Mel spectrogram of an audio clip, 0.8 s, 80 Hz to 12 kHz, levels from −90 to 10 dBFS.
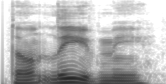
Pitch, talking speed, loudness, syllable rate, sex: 125 Hz, 215 wpm, -14 LUFS, 5.6 syllables/s, male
